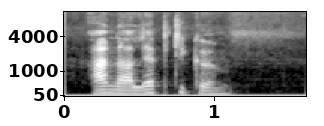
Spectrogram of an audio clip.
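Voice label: "analepticum", Dutch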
